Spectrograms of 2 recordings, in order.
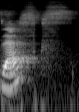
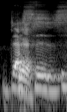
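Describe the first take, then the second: First: The word ends with the full consonant cluster. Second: The consonant cluster is reduced to a simpler ending. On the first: "you're not saying desks" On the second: "you're saying desses"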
